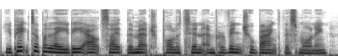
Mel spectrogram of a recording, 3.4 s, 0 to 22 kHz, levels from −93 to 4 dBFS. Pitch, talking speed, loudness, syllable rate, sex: 185 Hz, 230 wpm, -17 LUFS, 7.5 syllables/s, female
